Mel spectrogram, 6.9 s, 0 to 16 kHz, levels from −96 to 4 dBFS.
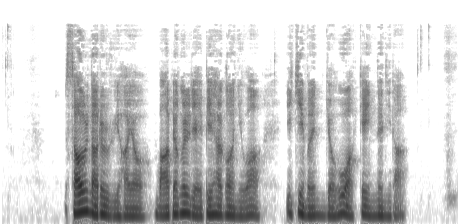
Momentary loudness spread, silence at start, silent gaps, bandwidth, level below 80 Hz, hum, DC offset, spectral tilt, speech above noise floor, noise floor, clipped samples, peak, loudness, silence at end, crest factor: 15 LU; 1 s; none; 10.5 kHz; -36 dBFS; none; under 0.1%; -7.5 dB/octave; 52 dB; -73 dBFS; under 0.1%; -4 dBFS; -23 LUFS; 0.8 s; 20 dB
